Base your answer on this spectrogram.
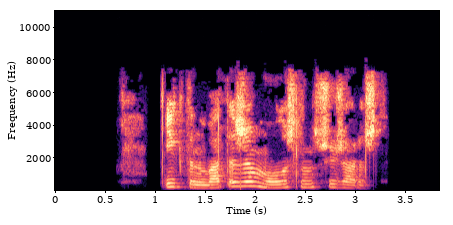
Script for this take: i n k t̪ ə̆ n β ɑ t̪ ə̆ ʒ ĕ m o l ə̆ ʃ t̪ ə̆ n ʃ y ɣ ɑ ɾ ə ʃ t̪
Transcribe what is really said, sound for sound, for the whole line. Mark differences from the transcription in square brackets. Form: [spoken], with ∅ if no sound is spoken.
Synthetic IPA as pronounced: i [∅] k t̪ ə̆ n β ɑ t̪ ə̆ ʒ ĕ m o l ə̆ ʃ t̪ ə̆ n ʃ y [ʒ] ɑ ɾ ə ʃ t̪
